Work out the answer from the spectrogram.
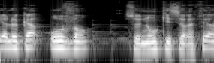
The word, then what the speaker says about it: auvent: En revanche, pour une raison que j'ignore, on lui invente un H aspiré, qui n'existe pas, mais qui nous fait dire le plus souvent le au vent.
